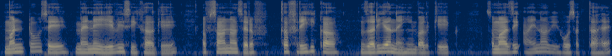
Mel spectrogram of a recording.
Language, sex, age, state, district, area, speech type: Urdu, male, 30-45, Delhi, New Delhi, urban, spontaneous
